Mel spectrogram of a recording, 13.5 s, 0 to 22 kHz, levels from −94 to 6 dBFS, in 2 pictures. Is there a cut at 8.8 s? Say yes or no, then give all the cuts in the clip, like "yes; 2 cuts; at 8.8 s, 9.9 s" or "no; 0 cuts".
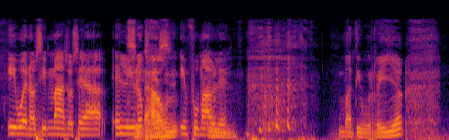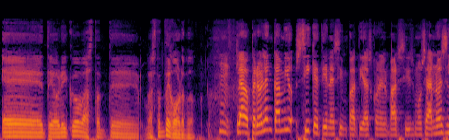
yes; 2 cuts; at 2.2 s, 8.8 s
